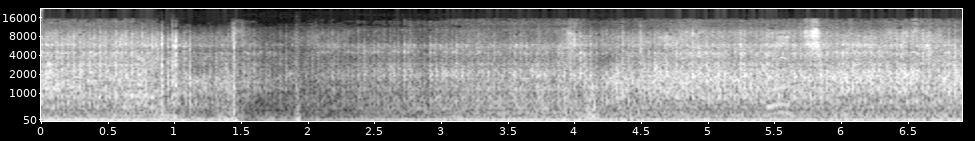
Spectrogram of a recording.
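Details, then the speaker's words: Ex-military Humvee (HMMWV) diesel with leaking fuel transfer pump, idling after a hard cold start: loud steady low clatter settling into an even idle, no misses or knocks; running fine. "that's her [Music] man these things are noisy"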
